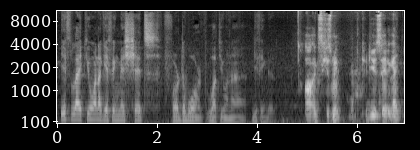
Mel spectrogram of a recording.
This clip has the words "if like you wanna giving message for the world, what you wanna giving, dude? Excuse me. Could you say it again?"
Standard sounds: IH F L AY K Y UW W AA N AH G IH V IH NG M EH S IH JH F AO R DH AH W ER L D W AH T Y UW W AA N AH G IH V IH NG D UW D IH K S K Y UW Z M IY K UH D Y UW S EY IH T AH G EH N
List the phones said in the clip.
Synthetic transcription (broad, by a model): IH F L AY K Y UW W AA N AH G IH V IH NG M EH SH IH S F AO R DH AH W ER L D W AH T Y UW W AA N AH G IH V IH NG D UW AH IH K S K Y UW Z M IY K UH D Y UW S EY IH T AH G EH N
